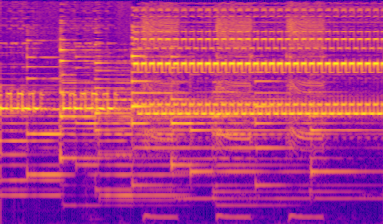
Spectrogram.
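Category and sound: signal or alarm, mobile phone ringtone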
